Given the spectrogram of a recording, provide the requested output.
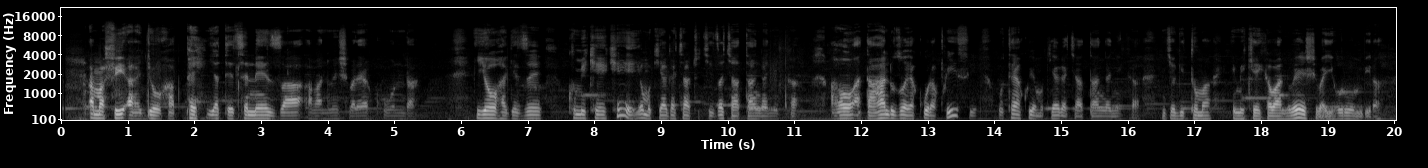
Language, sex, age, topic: Rundi, male, 36-49, agriculture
